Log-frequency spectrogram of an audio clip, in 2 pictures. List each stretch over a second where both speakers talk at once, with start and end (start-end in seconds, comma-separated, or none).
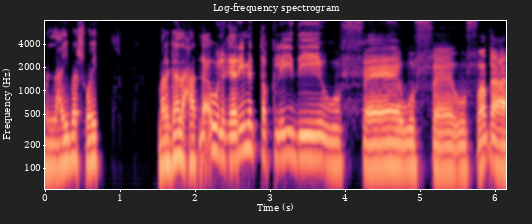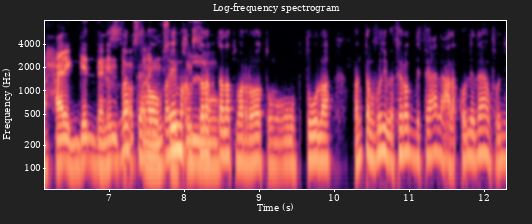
6.9-8.5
